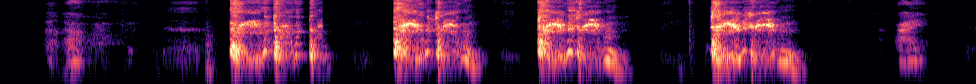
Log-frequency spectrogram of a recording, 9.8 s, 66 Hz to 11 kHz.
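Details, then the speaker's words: An adult whose lungs are affected by an antibody (Jo-1) coughs in four strong bursts with softer throat clearing; repetitive cough with throat clearing during a coughing spree. "one antibbody affecting my lungs. So that's why you hear me cough a lot."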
